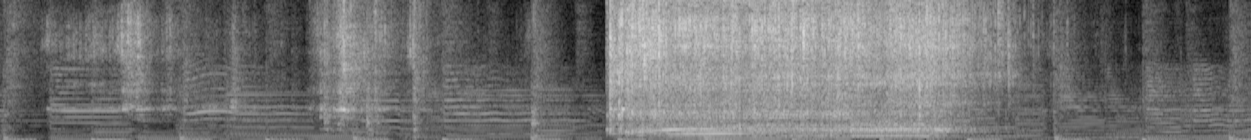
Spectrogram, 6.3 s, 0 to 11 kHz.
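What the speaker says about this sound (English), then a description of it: "I'm using the drink mixer, so we'll mix this for about 8 to 10 seconds." Drink mixer blending a Gold Rush cocktail with ice, a loud steady whirring burst of about two seconds that rises sharply mid-clip over background music and then stops.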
